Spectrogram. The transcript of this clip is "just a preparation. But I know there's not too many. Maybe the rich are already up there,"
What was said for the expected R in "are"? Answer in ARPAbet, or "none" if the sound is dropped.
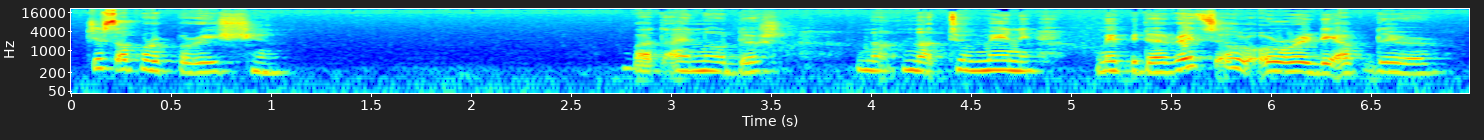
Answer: L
